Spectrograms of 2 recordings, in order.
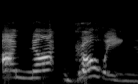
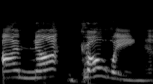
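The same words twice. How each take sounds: First: Slow, louder stubborn Vegeta; flat refusal drawn out. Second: Slow, louder stubborn Vegeta. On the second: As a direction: drag out the refusal. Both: Retold or imitated. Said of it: "And he's like".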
